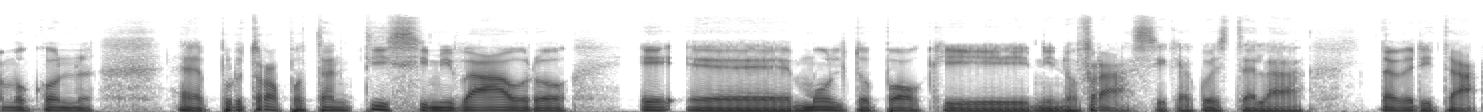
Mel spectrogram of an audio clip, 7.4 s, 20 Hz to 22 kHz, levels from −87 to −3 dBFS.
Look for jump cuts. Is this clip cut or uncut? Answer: uncut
